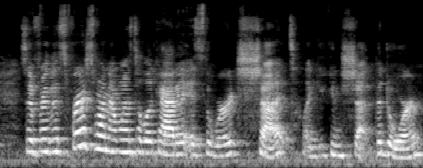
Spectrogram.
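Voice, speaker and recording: A woman speaks with a Southern US accent. Her pitch varies in an ordinary way. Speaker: first grade teacher. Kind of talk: tutorial.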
